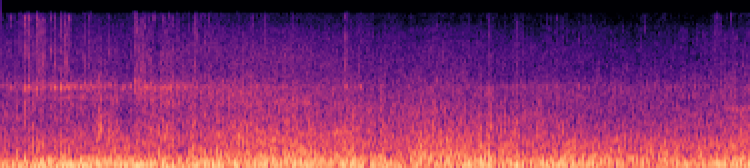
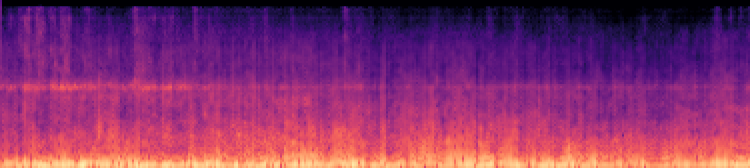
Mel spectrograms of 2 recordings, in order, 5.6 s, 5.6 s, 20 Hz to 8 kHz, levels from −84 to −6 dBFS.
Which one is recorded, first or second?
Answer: first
